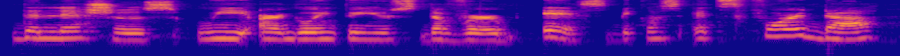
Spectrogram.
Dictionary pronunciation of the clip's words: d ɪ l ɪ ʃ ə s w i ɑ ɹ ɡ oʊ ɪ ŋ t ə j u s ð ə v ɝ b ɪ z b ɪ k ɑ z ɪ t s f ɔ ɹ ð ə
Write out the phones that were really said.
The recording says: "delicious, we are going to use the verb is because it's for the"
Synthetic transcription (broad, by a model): d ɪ l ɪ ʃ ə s w i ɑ ɹ ɡ oʊ ɪ ŋ t ə j u s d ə v ɝ b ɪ s b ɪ k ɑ s ɪ t s f ɔ ɹ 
